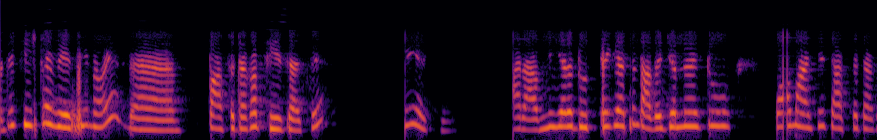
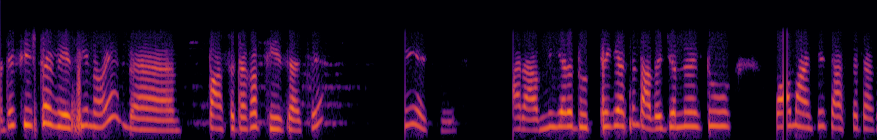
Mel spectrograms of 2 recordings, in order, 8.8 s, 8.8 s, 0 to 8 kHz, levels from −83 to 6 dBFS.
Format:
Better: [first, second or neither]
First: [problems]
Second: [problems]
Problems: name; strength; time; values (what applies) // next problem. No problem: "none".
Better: second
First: noise reduction (neural mask model DeepFilterNet 3)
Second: none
